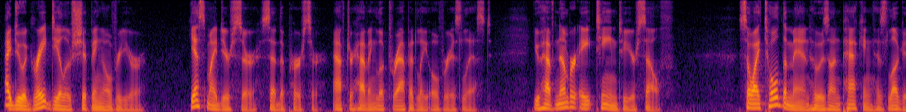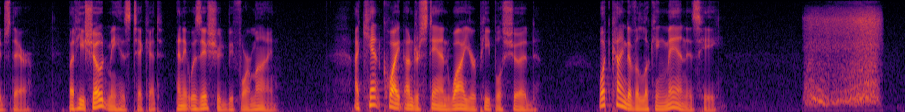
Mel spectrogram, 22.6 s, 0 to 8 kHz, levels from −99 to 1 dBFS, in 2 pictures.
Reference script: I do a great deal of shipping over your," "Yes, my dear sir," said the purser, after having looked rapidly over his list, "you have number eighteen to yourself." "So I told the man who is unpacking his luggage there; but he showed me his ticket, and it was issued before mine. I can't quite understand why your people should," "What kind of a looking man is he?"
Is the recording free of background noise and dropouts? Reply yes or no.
no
